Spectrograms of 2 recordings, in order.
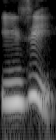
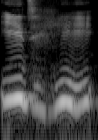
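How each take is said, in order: First: The two words are joined quickly without pause. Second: There is a pause between the two words. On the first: The speaker calls it right. "স্পিডের সাথে easy, কোনো রকম পথ ছাড়া" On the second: The speaker calls it wrong. "এটা কিন্তু একটা pause থেকে যাচ্ছে"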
